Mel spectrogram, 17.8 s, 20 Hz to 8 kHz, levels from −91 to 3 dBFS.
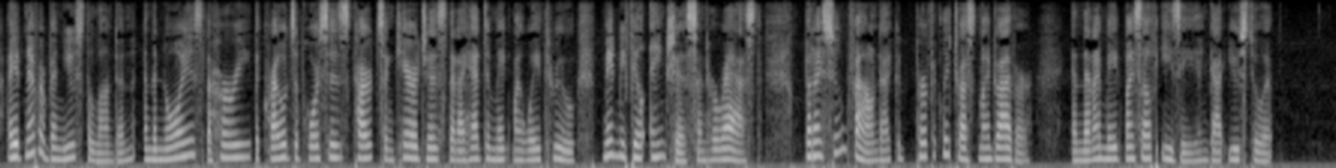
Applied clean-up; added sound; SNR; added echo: none; none; none; none.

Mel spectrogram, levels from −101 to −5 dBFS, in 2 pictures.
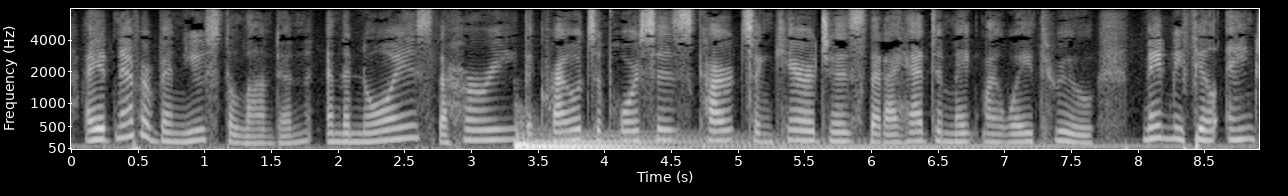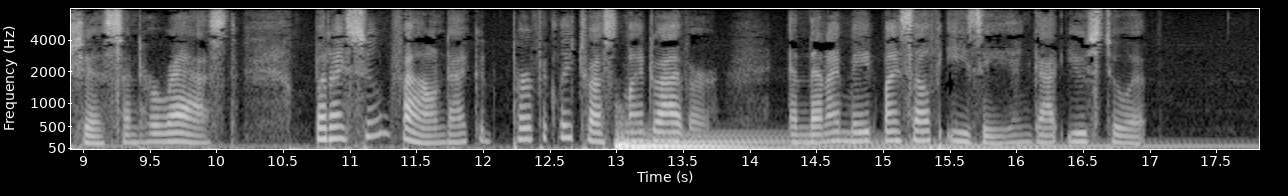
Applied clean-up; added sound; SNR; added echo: none; Bowed string instrument; -1 dB; none.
